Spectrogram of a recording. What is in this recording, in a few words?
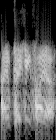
taking fire, balkan; vo; balkan epic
